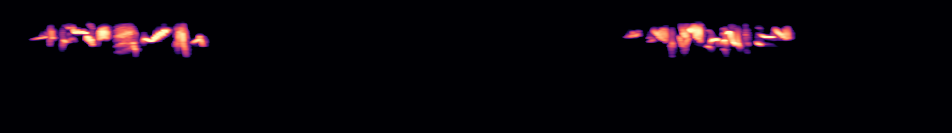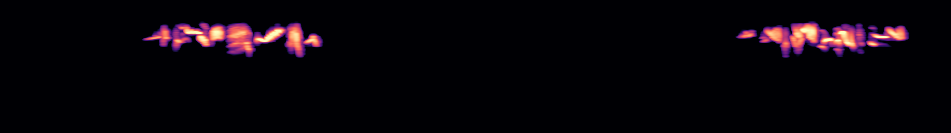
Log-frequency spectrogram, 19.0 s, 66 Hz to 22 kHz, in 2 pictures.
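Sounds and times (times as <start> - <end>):
African stonechat singing: 0.4 - 2.1, 6.2 - 8.0, 11.0 - 12.8, 16.9 - 18.6.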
